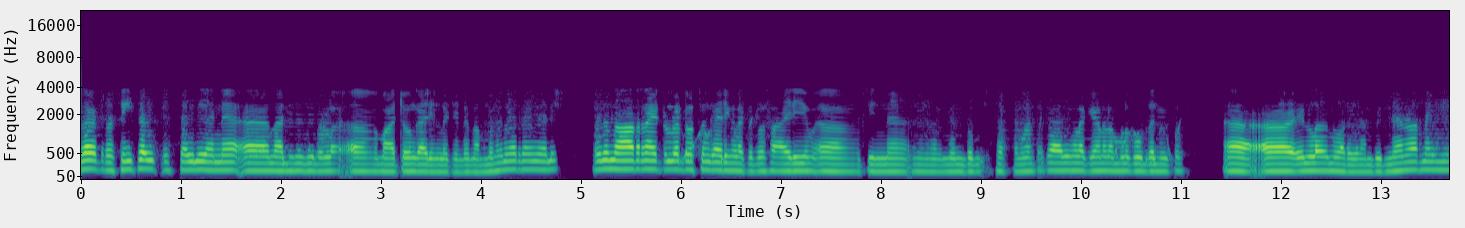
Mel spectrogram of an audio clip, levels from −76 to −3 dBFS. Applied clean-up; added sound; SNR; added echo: neural mask model DeepFilterNet 3.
